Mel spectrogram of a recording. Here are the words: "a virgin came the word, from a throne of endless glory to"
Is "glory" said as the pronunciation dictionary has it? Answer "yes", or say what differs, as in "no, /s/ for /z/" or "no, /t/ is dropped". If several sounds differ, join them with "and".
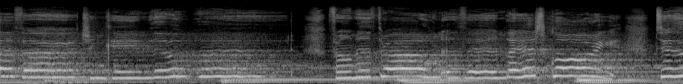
yes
